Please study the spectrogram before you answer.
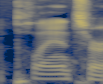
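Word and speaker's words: Plntr: loaded check the link below to get the planter app it's spelled p l n t r and um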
